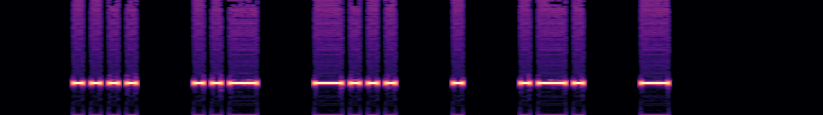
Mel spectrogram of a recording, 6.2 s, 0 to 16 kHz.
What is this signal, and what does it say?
Morse code, heard as a keyed tone, about 18 wpm, spaced as for 12 wpm, 1000 Hz. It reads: HUBERT
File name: qotdfiles / 12wpm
